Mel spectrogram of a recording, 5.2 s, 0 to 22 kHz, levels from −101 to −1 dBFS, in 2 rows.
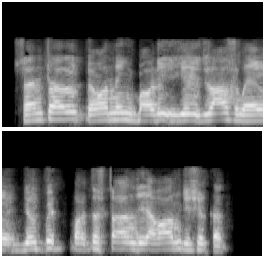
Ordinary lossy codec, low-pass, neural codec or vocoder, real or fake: MP3, 48 kbps; 7.2 kHz; codec, 24 kHz, 1 kbps, SNAC; fake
